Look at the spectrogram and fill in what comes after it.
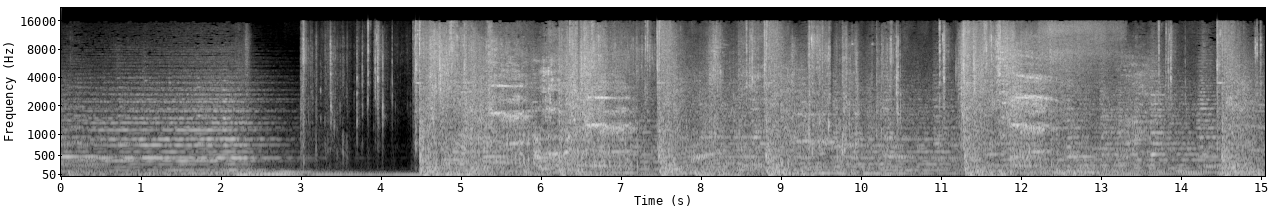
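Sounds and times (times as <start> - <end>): dramatic film score: 0.0 - 15.0.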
